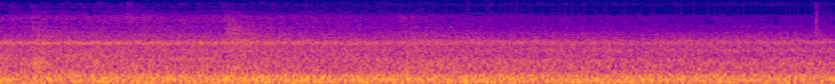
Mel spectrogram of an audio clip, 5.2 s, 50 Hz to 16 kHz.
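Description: A Moscow metro train, the Moskva-2020 model on the Big Circle Line, rumbles steadily as it departs the station, a loud continuous roar of wheels and motors with a faint high whine, no voices.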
